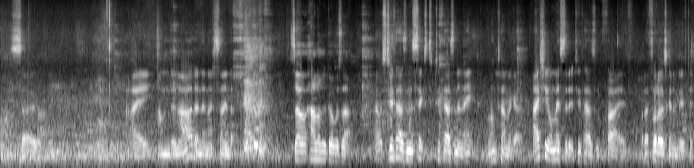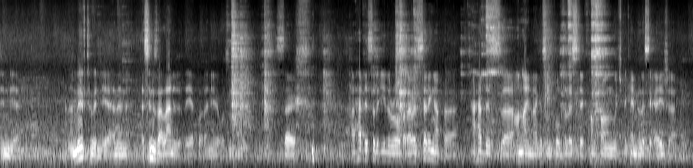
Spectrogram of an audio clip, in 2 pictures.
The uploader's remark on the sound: Our conversation was recorded in a coffee shop and due to this there is noticeable background noise.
